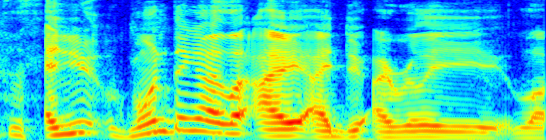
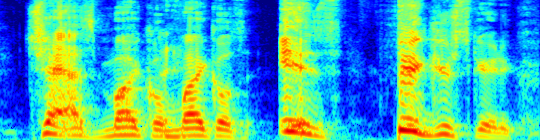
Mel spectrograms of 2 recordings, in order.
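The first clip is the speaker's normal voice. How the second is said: louder, ending on a shouted boom; brag, then bang out boom; boastful quote; 5 semitones higher, 14 dB louder than usual. Retold or imitated. Quoting Chaz's defense.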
